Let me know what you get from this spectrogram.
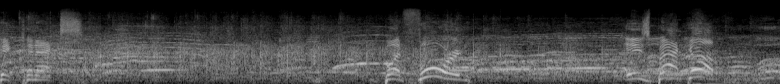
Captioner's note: applause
